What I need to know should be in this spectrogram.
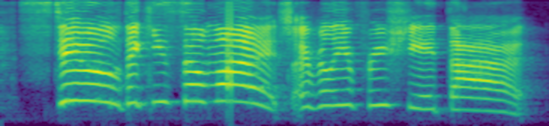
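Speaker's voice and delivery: high, loud, gushing thank-you; excited thanks. Real, not acted. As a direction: burst out with delighted gratitude. Thanking a viewer for donation.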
